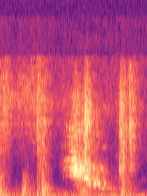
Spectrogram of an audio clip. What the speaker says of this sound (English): My cat is meowing.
